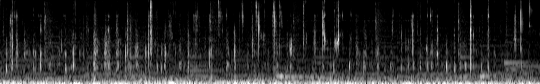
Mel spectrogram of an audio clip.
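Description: Close-miked chewing of a crumbly yellow-cheese cookie: a rapid, irregular run of small crunches and crackles from the crumbs. A low steady rumble sits underneath, with faint background music.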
